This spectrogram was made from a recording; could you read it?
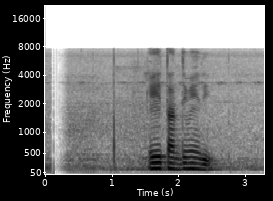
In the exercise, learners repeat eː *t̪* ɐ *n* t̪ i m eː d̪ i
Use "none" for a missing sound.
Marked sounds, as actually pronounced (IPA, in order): t̪, n

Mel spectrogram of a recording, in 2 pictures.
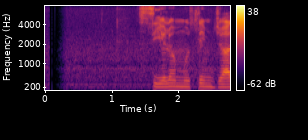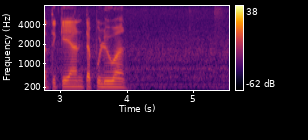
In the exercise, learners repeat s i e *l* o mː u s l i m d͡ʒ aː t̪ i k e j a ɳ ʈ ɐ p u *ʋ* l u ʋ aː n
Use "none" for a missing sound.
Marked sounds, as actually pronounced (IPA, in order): l, none

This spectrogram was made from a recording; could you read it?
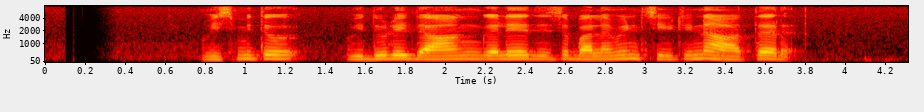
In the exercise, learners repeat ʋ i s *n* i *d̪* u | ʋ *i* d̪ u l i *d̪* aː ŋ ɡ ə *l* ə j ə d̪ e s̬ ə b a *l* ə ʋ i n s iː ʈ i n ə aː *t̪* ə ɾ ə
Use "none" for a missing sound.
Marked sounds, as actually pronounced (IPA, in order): m, t̪, i, d̪, l, l, t̪

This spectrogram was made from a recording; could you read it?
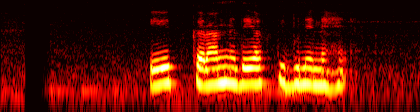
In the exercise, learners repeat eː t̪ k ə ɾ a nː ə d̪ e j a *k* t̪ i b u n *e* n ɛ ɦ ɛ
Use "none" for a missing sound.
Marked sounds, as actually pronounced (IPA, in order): k, e

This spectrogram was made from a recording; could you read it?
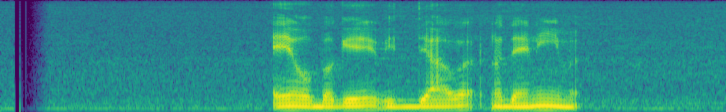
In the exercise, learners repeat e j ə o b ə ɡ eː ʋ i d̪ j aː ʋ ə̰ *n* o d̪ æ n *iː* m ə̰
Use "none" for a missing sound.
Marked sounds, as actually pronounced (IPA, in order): n, iː

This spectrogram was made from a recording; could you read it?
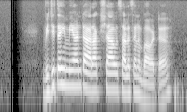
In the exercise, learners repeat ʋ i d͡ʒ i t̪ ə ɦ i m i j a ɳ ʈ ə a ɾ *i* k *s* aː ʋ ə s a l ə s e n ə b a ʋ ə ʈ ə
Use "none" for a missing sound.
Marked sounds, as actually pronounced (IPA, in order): a, ʂ

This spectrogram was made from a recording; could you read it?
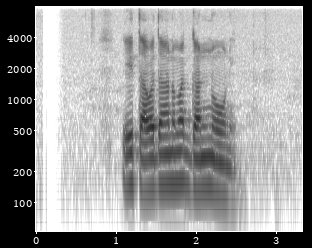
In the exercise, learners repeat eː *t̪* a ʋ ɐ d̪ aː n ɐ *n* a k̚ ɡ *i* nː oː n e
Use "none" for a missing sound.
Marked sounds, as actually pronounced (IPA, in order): t̪, m, a

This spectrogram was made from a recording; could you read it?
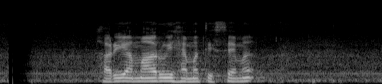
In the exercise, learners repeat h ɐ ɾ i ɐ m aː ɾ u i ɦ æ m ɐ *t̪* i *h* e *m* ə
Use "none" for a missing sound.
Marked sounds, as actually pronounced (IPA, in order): t̪, s, m

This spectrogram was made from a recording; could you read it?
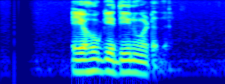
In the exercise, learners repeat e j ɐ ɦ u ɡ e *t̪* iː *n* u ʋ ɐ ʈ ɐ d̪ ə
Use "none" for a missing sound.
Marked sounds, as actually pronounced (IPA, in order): d̪, n

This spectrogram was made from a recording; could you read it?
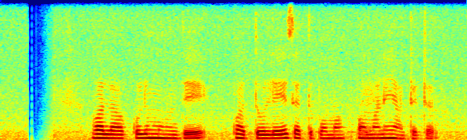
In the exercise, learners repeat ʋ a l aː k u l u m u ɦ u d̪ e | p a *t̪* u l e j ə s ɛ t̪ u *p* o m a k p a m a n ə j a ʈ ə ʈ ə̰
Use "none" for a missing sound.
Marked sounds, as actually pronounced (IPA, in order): t̪, p

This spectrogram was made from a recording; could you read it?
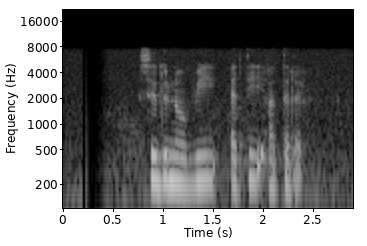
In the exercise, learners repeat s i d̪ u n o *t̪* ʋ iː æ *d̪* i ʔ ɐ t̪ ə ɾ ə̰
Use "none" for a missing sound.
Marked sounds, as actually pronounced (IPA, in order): none, t̪

